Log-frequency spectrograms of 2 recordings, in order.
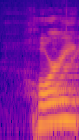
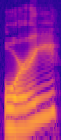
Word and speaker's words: Horry: I I heard a couple of people pronounce it like Ori. Uh, yeah. But other people pronounced it with an a like Hori. So I'm.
